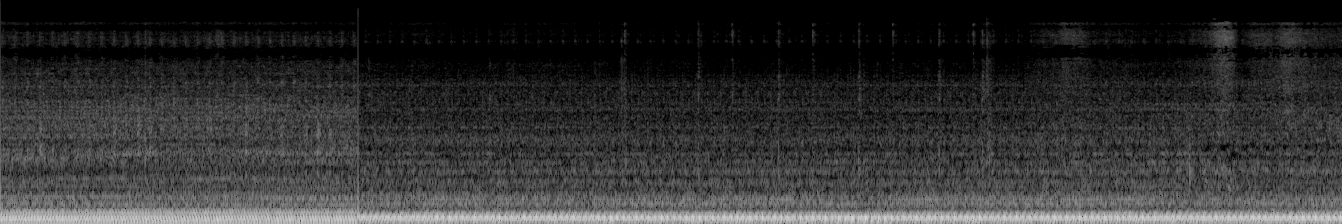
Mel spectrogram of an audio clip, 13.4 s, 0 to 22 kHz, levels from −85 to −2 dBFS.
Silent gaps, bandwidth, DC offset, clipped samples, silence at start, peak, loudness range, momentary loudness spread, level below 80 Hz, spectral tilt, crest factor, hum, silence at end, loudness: none; 12.5 kHz; under 0.1%; under 0.1%; 0 s; -12 dBFS; 1 LU; 1 LU; -30 dBFS; -8.5 dB/octave; 10 dB; none; 0 s; -26 LUFS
